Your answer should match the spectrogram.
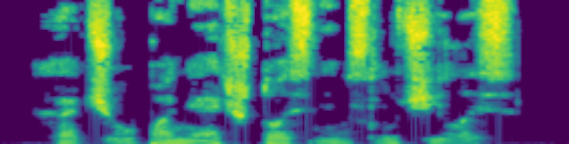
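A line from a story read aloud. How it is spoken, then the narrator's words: Whisper. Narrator (Russian): прошептала Альфа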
